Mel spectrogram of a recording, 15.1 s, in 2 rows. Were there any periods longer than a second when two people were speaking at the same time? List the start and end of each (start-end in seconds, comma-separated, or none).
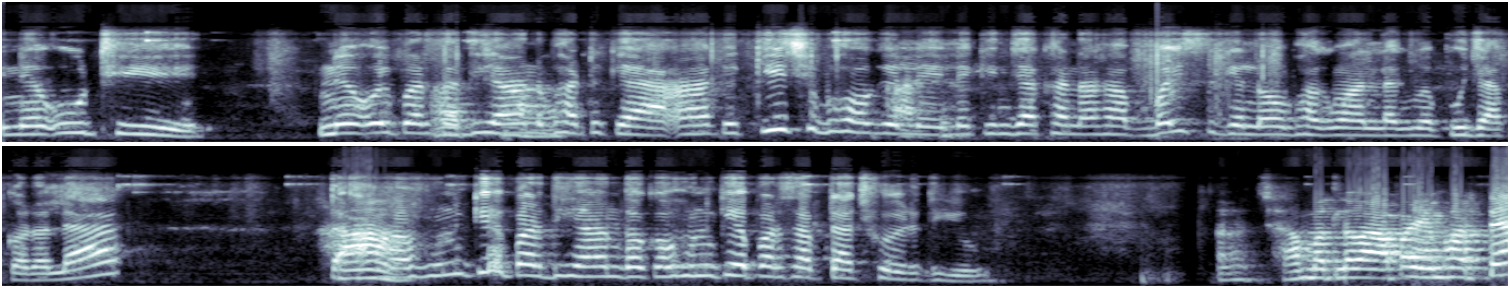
none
